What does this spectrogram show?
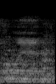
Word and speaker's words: Glen: out of breath thanks Glenn which is a one syllable which is a one-syllable name but I do have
